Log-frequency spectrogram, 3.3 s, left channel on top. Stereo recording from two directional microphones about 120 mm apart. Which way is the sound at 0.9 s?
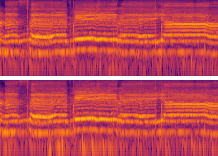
30° left (ahead or behind).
